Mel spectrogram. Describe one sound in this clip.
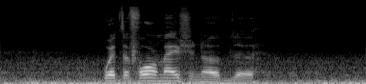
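A middle-aged man speaks briefly and calmly close by.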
